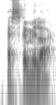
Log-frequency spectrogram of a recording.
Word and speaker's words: Escamilla: Alvin Hines versus Taylor Escamilla.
